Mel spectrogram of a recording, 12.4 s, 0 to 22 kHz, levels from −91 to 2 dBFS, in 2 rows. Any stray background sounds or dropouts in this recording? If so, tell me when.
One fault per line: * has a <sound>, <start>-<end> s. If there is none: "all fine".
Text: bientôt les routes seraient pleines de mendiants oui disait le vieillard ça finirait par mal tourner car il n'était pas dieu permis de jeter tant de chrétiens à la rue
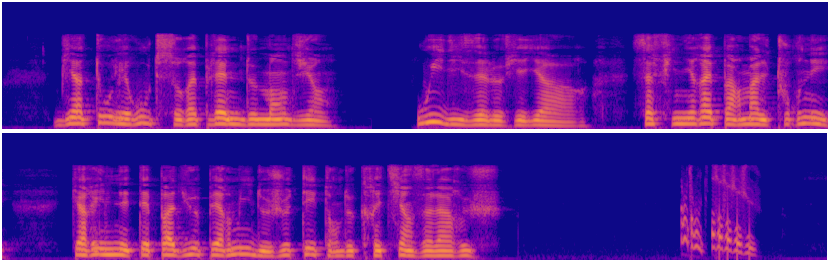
* has a chirp, 11.3-11.9 s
